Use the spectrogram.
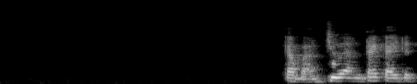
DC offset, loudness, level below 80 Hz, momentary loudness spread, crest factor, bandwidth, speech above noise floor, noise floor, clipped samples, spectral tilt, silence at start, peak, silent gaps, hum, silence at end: under 0.1%; -20 LUFS; -74 dBFS; 7 LU; 18 dB; 6.2 kHz; 55 dB; -74 dBFS; under 0.1%; -7.5 dB/octave; 2.85 s; -6 dBFS; none; none; 0 s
